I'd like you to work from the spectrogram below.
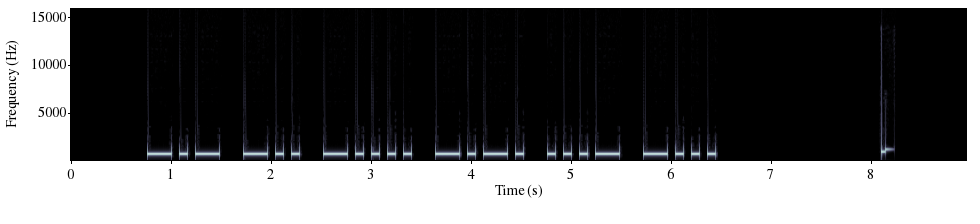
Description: Morse code, heard as a keyed tone, about 15 wpm, 700 Hz. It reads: KD6CVB
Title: USA Call Signs Repeated 3x 15wpm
